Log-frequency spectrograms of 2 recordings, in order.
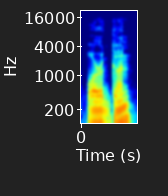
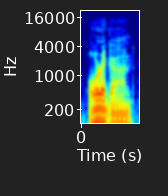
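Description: First: The last syllable sounds like 'gun'. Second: The last syllable sounds like 'gone'. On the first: "It's G-U-N at the end. Gun" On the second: "I'm just pronouncing it how it's spelled. It's spelled G-O-N, gone"

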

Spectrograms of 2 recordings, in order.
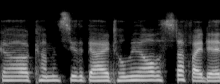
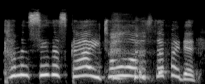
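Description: First: It is said in a sad, ashamed tone. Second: It is said in an excited, happy tone.

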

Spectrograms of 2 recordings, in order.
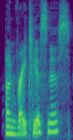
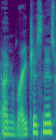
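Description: First: The 'right' part is said clearly as 'right'. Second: The 'right' part blends into a 'ch' sound. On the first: This is how people said it centuries ago. "because that was how the word was pronounced" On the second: This is how people say it today. "we wouldn't say unrighteousness"

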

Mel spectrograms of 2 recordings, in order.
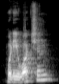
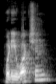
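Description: First: The words run together in a shortened form. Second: The words run together in a shortened form.

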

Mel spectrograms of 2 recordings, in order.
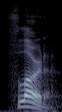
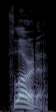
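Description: No difference in how they are said.

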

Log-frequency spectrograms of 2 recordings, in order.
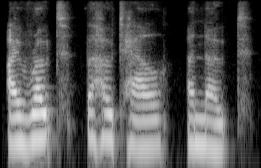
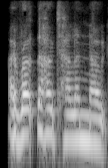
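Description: First: The sentence is said slowly. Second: The sentence is said at a natural pace. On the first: "I'll read it slowly the first time for you to grasp the words" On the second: "and then twice at a more natural pace"

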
